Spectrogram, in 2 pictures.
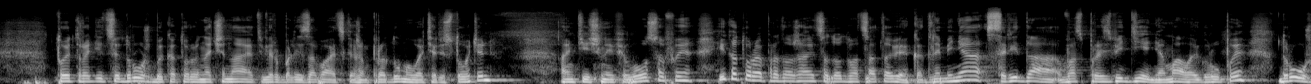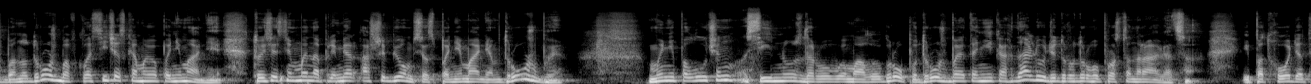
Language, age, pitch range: Ukrainian, 50-69, 120-160 Hz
